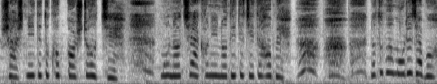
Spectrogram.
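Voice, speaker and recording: A woman's voice: very high-pitched, steady tone, measured pace, a little mellow, pitched above the performer's own voice. A woman voicing a young mermaid daughter-in-law in a cartoon, pleading yet defiant. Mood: distressed.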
